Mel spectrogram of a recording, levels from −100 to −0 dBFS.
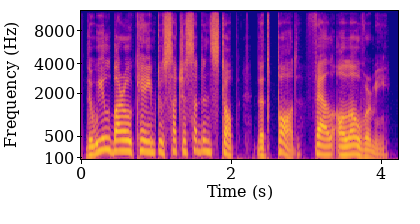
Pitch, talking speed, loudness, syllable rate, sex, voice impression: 165 Hz, 200 wpm, -18 LUFS, 4.7 syllables/s, male, very feminine, very adult-like, slightly thick, slightly tensed, slightly powerful, slightly dark, soft, clear, fluent, slightly raspy, cool, very intellectual, very refreshing, sincere, calm, slightly mature, very friendly, very reassuring, very unique, very elegant, wild, slightly sweet, lively, slightly strict, slightly intense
